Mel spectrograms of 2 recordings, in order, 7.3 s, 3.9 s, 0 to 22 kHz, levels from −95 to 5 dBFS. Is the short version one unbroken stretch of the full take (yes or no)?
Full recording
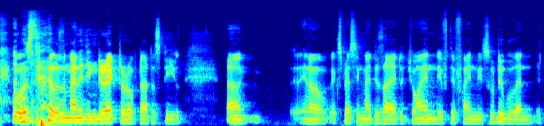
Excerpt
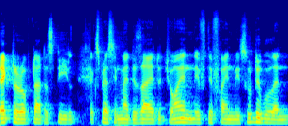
no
